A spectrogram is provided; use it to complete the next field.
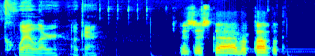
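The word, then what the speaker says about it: Cuellar: sort of favors this is a republican it's pronounced queller okay is this guy republican democrat well that's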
